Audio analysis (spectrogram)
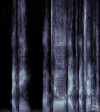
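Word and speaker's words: Antal: Um anyway, it said to put the emphasis on on an so onel.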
